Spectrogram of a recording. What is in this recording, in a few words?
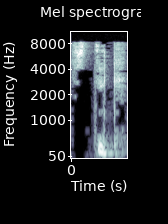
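"stick", Nigerian Pidgin, male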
